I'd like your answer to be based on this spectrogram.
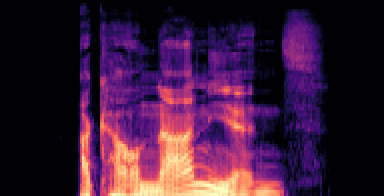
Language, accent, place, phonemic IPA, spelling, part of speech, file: German, Germany, Berlin, /akaʁˈnaːni̯əns/, Akarnaniens, proper noun, De-Akarnaniens.ogg
- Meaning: genitive singular of Akarnanien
